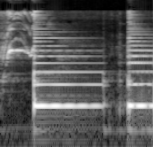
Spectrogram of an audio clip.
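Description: Bandurria plucked with a pick: a single note on the newly fitted fourth-course guitar string rings for about a second, then is plucked again near the end. The string is being brought into unison with its pair while it settles after restringing.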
